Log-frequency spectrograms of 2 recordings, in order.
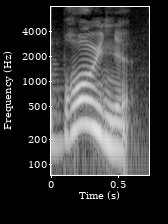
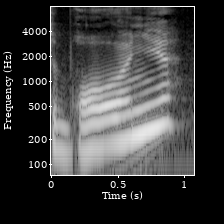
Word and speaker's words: Braunhie: La Brogne, alors que ça s'écrit B-R-A-U-N-H-I-E, la Brogne, dites-vous. Nom hirsute et bizarre au premier regard, mais familier à tous les Quercinois. On le prononce Brogne, et se lèvent alors des chaînes sans fin, tenaces, tordues, une dense forêt venue tout droit d'avant, même l'histoire.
